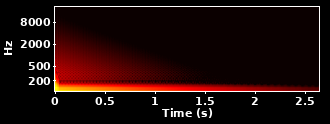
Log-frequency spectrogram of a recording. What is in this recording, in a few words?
sub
